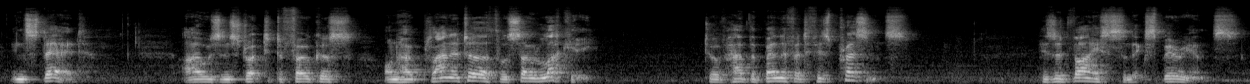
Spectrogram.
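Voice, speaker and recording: A man in his seventies giving a scripted eulogy in a measured, wry, tongue-in-cheek way with deliberate pauses. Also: medium pitch, fairly bright tone. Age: 70s. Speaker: eulogist, lifelong friend of the deceased. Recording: roomy, echoing sound.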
